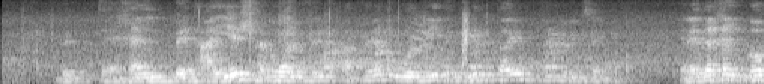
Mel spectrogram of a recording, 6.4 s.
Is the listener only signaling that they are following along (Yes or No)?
Yes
